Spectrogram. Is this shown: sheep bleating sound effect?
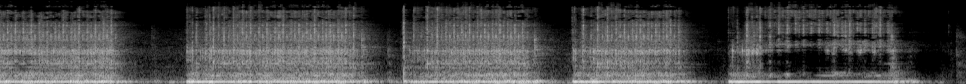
no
